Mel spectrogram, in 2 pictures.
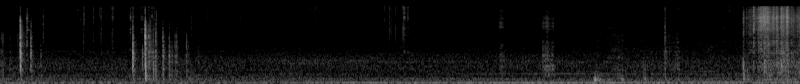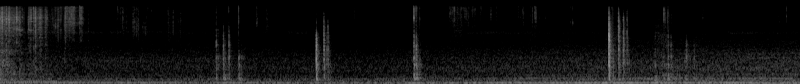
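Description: Small pebbles clicking against each other as they are handled and set around potted succulents: scattered sharp clicks, with a longer rattle of stones about halfway through, over a faint low hum.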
